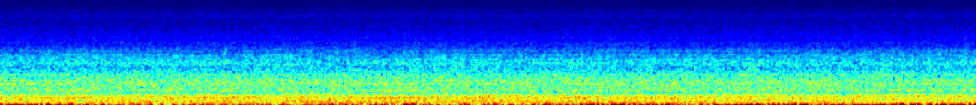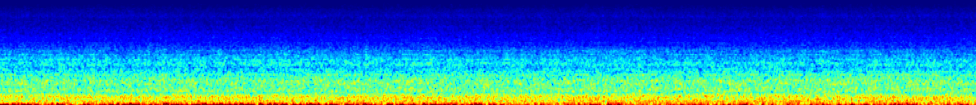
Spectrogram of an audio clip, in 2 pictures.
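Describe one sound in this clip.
A small propeller plane's engine drones steadily from inside the cockpit.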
